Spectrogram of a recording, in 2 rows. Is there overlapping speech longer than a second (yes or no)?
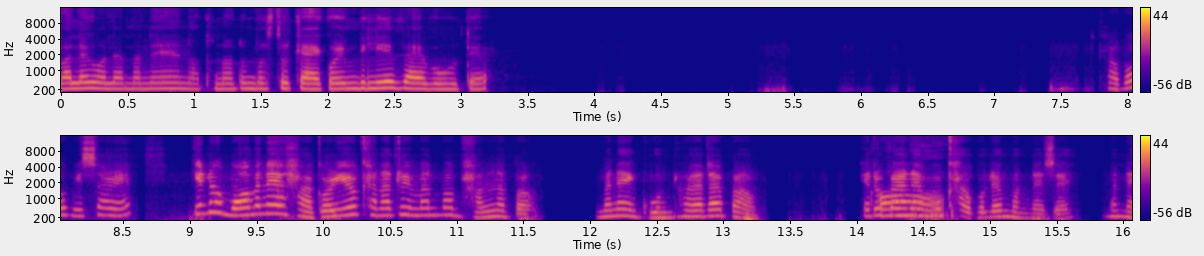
no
